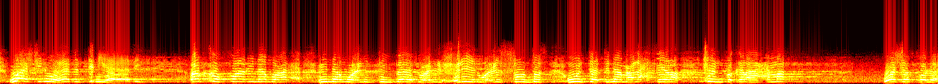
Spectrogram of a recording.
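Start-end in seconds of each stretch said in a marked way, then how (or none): 0.1-1.4 raised, rising plea of a grieving companion; higher pleading cry. Retold or imitated. Omar's plea, repeated higher. 1.9-7.9 raised voice building to a shout; higher protesting plea. Retold or imitated. Omar protesting, ends shouting.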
